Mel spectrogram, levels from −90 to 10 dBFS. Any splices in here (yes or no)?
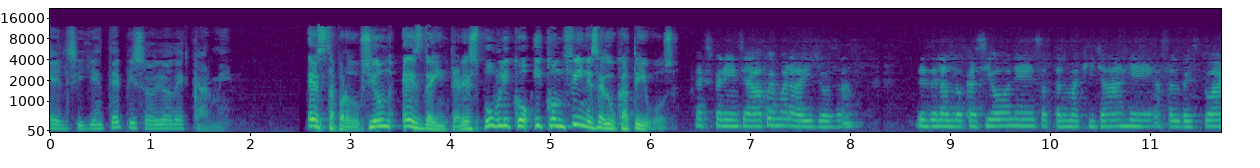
yes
